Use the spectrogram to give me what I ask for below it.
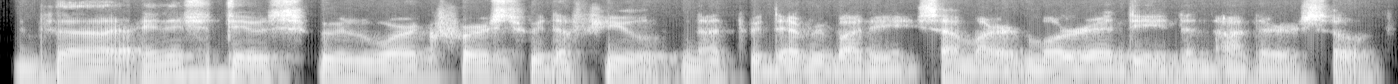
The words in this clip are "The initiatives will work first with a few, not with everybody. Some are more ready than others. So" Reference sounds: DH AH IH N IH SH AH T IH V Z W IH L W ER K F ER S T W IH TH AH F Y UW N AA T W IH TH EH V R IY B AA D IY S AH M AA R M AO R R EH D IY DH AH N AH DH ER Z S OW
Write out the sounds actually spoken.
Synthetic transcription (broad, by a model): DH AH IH N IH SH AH T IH V S W IH L W ER K F ER S T W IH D AH F Y UW N AA T W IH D EH V R IY B AA D IY S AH M AA R M AO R R EH D IY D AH N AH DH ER S OW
